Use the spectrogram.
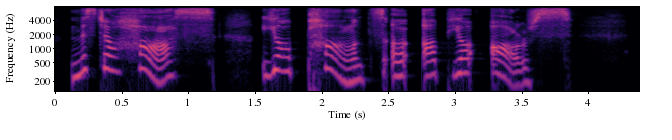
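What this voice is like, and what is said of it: Poor imitation of South African accent. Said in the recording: “I cannot do a South African accent. So I'm going to absolutely slaughter the accent”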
